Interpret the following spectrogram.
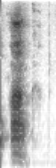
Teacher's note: अनुनासिक कहने का मतलब है नाक और मुँह 50-50 दोनों तरफ से निकलती है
